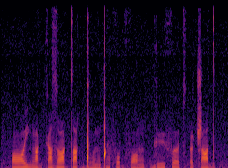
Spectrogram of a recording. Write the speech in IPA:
ɔː j ŋ ɑ ɡ k ɛ zˤ ɵː ɡ tˤ ɵː ɡ͡ǃ o n ɡ͡ǃ æ f o ɡ f ɔː ŋ | ɡ yː f ɵː t͡sʼ œ ʈ͡ʂ ɑ d

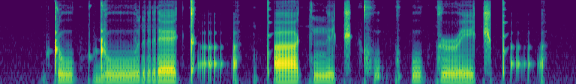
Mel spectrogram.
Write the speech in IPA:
ʈ uː˧ k ɖ uː˧ r ɛ˧ kʼ a̰˨ | pʼ aː˧ k n ɨ˨ t͡ʃ kʰ ṵ˦ k ʔ u˨˦ k ɹ e˧ t͡ʃ pʼ a̰˦˨

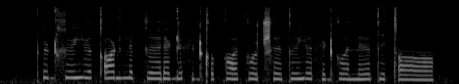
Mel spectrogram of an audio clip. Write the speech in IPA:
pʰ ʉ ɖ x ʉ j ʉ ə̯ kʼ ɔ ɖ n ɘ k ɘː ɾ ɘ ɖ ɘ h ʉ ɖ kʼ o k ɔ ə̯ k oː ʈ͡ʂʰ ɘː t̪ ɨ j ɘ h ɨ ɖ k o ə̯ n ɘː t̪ i tʼ ɔː

